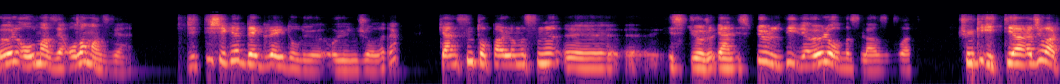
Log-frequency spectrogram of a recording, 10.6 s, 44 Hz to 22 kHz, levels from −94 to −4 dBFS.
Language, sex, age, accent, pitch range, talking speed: Turkish, male, 40-59, native, 160-225 Hz, 155 wpm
